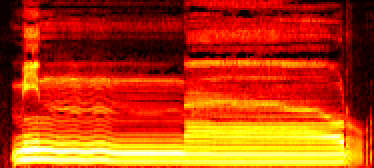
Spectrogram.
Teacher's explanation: Nah, makanya kita baca min, kemudian digunnahkan. Jadi bagian minnya itu suaranya itu kita tahan, kita panjangkan saja, kira-kira sepanjang 2 harokat. · Nah, kita tahan suaranya. Min, nah kita gunnahkan, kita dengungkan, kita panjangkan sebentar. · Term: idgham bi gunnah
